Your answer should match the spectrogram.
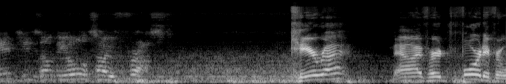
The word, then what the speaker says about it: Ciara: is a firm touchdown kira yeah it's kira i'm from ireland that's the way we say it did i say it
